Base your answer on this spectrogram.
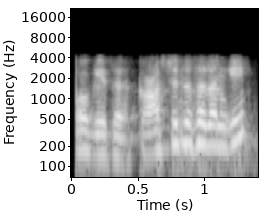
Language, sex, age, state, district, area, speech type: Telugu, male, 18-30, Telangana, Ranga Reddy, urban, conversation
